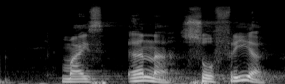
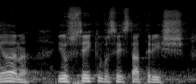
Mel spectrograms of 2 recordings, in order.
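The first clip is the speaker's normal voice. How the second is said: lower, gentle voice of a comforting husband; tender, subdued sympathy; understanding husband; 5 semitones lower than usual. Retold or imitated. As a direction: reassure a grieving wife, low and unhurried. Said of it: "demonstrar compreensão e falar assim".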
